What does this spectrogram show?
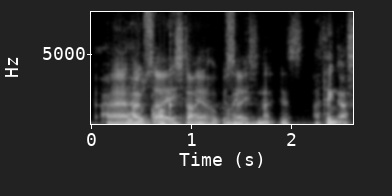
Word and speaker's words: Hokusai: So it was, the artist was Hokusai. Yeah, Hokusai.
